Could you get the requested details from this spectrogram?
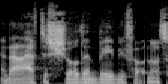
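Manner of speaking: ordinary talk, nothing marked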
